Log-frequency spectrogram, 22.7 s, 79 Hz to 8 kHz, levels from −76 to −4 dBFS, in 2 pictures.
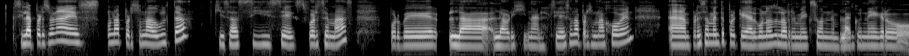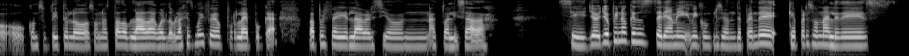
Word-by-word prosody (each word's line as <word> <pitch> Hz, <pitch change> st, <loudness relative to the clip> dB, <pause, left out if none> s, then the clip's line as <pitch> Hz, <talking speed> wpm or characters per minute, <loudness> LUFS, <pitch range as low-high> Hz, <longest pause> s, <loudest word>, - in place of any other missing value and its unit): Si -, -, -9 dB
la 225 Hz, 0 st, +8 dB
persona, 255 Hz, +3 st, +5 dB
es 245 Hz, -2 st, -3 dB
una 250 Hz, +2 st, +1 dB
persona 220 Hz, -2 st, -1 dB
adulta, 240 Hz, -, +2 dB, 0.4 s
quizás, 205 Hz, -1 st, -2 dB
sí 210 Hz, -1 st, -10 dB
se 205 Hz, 0 st, -2 dB
esfuerce 210 Hz, +2 st, -3 dB
más, 200 Hz, +10 st, +1 dB, 0.4 s
por 195 Hz, -1 st, -6 dB
ver 195 Hz, 0 st, +1 dB
la 185 Hz, -2 st, +4 dB
la 190 Hz, -1 st, +1 dB
original. 185 Hz, -1 st, -7 dB
Si 195 Hz, -, -6 dB
es 195 Hz, +4 st, -3 dB
una 245 Hz, +1 st, 0 dB
persona 210 Hz, -1 st, -5 dB
joven, 235 Hz, +7 st, 0 dB, 0.4 s
eh, 200 Hz, 0 st, +5 dB
precisamente, 230 Hz, +4 st, -2 dB
porque 210 Hz, -4 st, -1 dB
algunos 195 Hz, +2 st, 0 dB
de 225 Hz, -, -5 dB
los 205 Hz, -1 st, +1 dB
remakes 190 Hz, -1 st, -6 dB
son 190 Hz, -2 st, -5 dB
en 180 Hz, -1 st, -10 dB
blanco 195 Hz, +1 st, -4 dB
y -, -, -8 dB
negro, 190 Hz, -1 st, -2 dB
o -, -, -8 dB
con 190 Hz, 0 st, -10 dB
subtítulos, 185 Hz, 0 st, -2 dB
o -, -, -7 dB
no 180 Hz, -, -6 dB
está 180 Hz, -, -2 dB
doblada, 185 Hz, -1 st, +5 dB
o 185 Hz, -, +1 dB
el 180 Hz, -, -3 dB
doblaje 190 Hz, +3 st, -2 dB
es 205 Hz, -, -18 dB
muy 230 Hz, +1 st, -2 dB
feo, 210 Hz, -3 st, 0 dB
por 190 Hz, -1 st, -12 dB
la 185 Hz, -, +6 dB
época. 185 Hz, 0 st, -1 dB, 0.4 s
Va -, -, +4 dB
a -, -, -24 dB
preferir 195 Hz, -3 st, -1 dB
la 185 Hz, -1 st, +5 dB
versión 180 Hz, 0 st, -5 dB
actualizada. 95 Hz, -, 0 dB, 0.8 s
Sí. 185 Hz, -2 st, -2 dB
Yo 210 Hz, +1 st, +5 dB
yo 245 Hz, +3 st, +6 dB
opino, 275 Hz, +1 st, +1 dB
que 260 Hz, -, +2 dB
esa 250 Hz, -1 st, -1 dB
sería 210 Hz, -4 st, +3 dB
mi 200 Hz, 0 st, 0 dB
mi 200 Hz, 0 st, 0 dB
conclusión. 190 Hz, -1 st, -6 dB
Depende, 205 Hz, +4 st, +3 dB
qué 200 Hz, -, 0 dB
persona 205 Hz, -1 st, 0 dB
le 190 Hz, -2 st, +2 dB
des, 185 Hz, 0 st, -1 dB
195 Hz, 185 wpm, -27 LUFS, 185-215 Hz, 0.8 s, la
